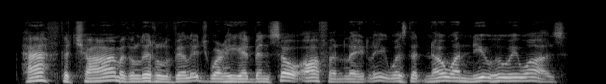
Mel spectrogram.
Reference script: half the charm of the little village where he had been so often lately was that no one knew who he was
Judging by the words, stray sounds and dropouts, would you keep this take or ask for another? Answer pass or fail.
pass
